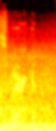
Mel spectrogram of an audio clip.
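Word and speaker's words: Swearingen: Swearing.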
